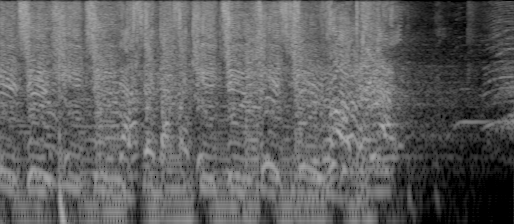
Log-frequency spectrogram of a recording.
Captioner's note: blat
